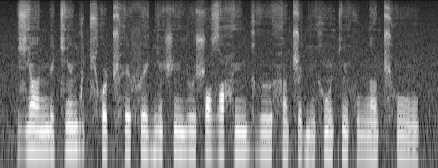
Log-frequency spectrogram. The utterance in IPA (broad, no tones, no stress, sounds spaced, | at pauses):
ʑ ã ŋ e t͡ɕ ẽ ɡ u t͡ɕʰ o ʈ͡ʂʰ e f e ɟ ĩ ʃ ĩ j ɯ ʃ o zˤ ɛ h ĩ ɡʱ ɯ h ã ʈ͡ʂ e ɡ ĩ x ũ c ĩ f u ŋ ã ʈ͡ʂʰ ũ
